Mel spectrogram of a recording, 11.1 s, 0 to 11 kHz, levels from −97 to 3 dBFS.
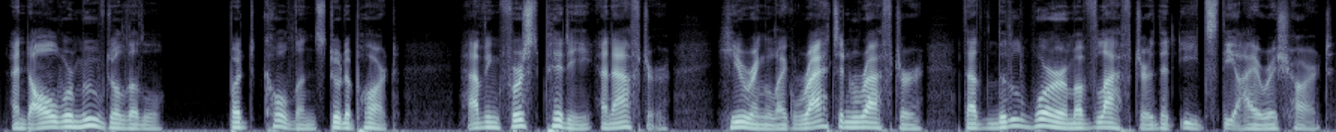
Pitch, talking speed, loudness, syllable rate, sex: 110 Hz, 160 wpm, -22 LUFS, 4.7 syllables/s, male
